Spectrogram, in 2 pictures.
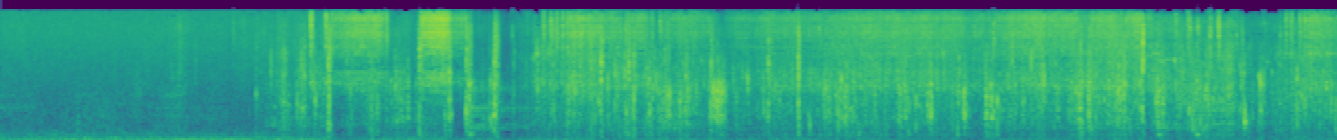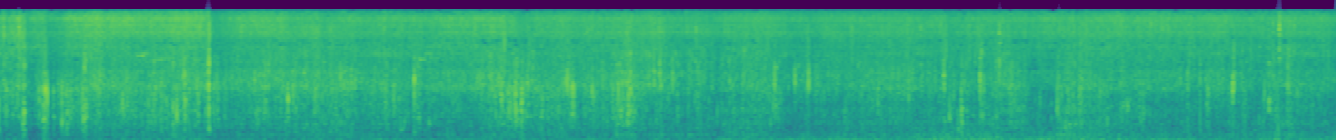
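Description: Bicycle tyres crunch and rattle over a rocky dirt trail.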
